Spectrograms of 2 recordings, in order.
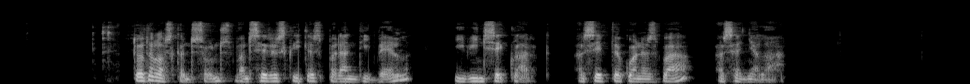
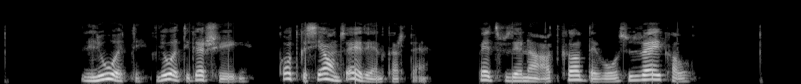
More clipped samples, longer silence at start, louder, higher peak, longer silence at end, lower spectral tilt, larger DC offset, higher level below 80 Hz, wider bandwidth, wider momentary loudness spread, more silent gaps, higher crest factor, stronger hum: neither; first, 1 s vs 0.8 s; second, -23 LUFS vs -17 LUFS; second, -4 dBFS vs 0 dBFS; first, 1.85 s vs 1.1 s; about the same, -4.5 dB/octave vs -5.5 dB/octave; neither; about the same, -58 dBFS vs -60 dBFS; about the same, 8.2 kHz vs 7.6 kHz; second, 13 LU vs 16 LU; first, 4.15-4.21 s, 4.37-4.54 s, 5.40-5.45 s, 5.52-5.74 s, 6.96-7.13 s vs 2.56-2.79 s, 4.44-4.78 s; about the same, 20 dB vs 18 dB; neither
